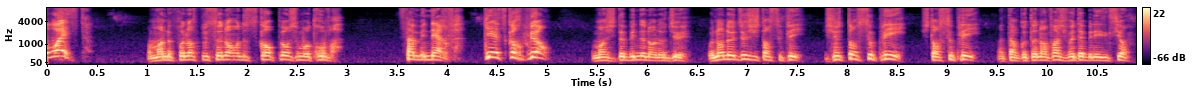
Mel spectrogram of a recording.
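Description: An actor dubbing a hot-headed young gangster son in a film, pleading and vehement. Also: male voice, a little high, a little mellow, slightly rough, no echo, clean studio sound. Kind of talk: dubbed film dialogue.

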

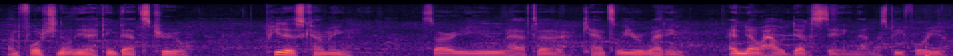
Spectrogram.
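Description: Suave, low-voiced Finnick Odair, played by a man. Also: steady tone, moderate pace, a little mellow, slight background noise, natural voice. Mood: sly, intimate. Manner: suave, teasing, insinuating. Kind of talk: amateur radio drama acting.

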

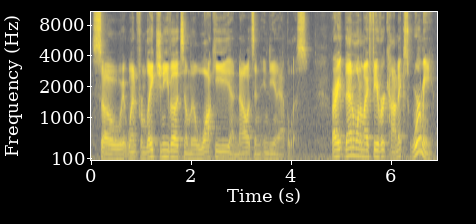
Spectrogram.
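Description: An American man in his forties hosts a retro gaming review, chatting fairly quickly in a relaxed, nostalgic, casual way as he leafs through an old magazine. He's in a small indoor studio on a large desk condenser mic, with clear low background rumble and noise.

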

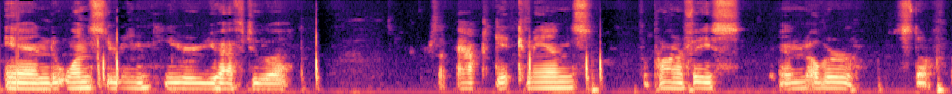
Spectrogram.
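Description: Sick, gravelly-voiced tech tutorial host. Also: mid-range voice, flat delivery, background noise. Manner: halting, apologetic, loses train of thought. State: sick, hoarse voice. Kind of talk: casual screen-recording tutorial.

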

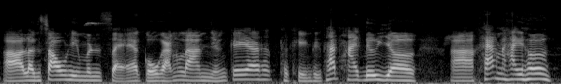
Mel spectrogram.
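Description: A man's voice: high voice, normal speed, bright, forceful tone, clean tone. Chatty young man vlogging from a tent. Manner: chatty, keeps addressing viewers, many fillers. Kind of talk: casual vlog talk to viewers. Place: small tent on a house rooftop.

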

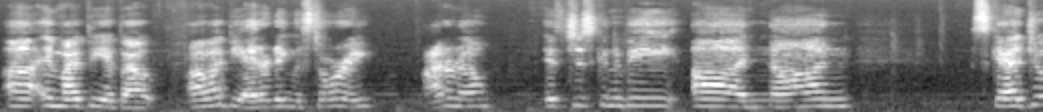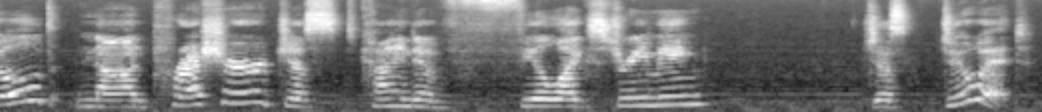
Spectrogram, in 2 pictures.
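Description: A woman's voice: fairly high pitch, takes it slowly, a bit bright, slight background noise, low-quality recording. Chatty upbeat woman streamer. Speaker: streamer and game designer host. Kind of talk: casual livestream chat.

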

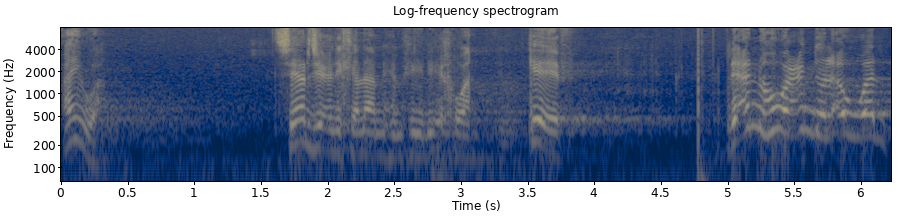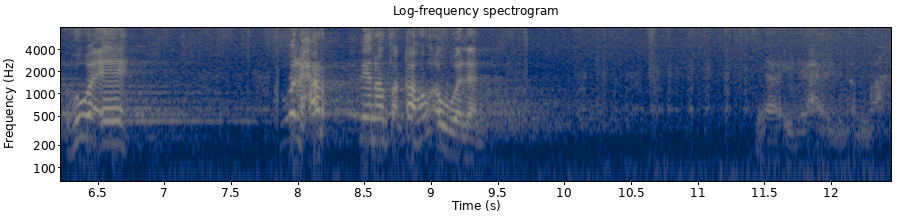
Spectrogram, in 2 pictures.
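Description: A middle-aged man with an Egyptian accent teaching a classical text, animated, asking the class questions and acting out both sides of the argument. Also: high-pitched, a little fast, pauses often, slight background noise. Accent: Egyptian Arabic. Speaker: Quran orthography teacher. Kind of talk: explaining a classical text to students. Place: mosque lesson hall. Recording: long hall reverb.

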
